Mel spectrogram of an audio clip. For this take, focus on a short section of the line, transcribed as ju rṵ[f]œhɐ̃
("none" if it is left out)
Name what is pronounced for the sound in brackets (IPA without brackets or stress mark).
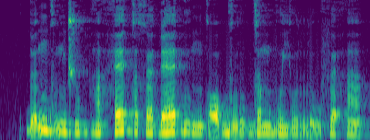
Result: f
